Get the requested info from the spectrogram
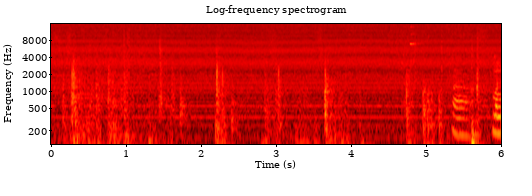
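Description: Steady electrical mains hum through the hall's sound system, with scattered soft knocks and bumps at irregular intervals. A man's voice begins right at the end.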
